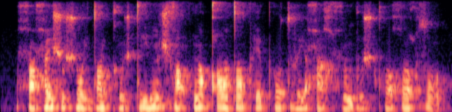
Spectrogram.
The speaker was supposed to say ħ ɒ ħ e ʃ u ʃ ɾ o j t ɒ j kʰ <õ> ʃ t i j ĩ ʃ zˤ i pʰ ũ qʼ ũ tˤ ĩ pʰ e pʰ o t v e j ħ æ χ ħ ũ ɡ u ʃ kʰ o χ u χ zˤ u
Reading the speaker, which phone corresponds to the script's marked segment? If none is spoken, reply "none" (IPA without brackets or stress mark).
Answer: ũ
